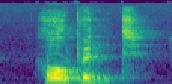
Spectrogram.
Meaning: present participle of hopen
- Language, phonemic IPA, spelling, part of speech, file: Dutch, /ˈhopənt/, hopend, verb / adjective, Nl-hopend.ogg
